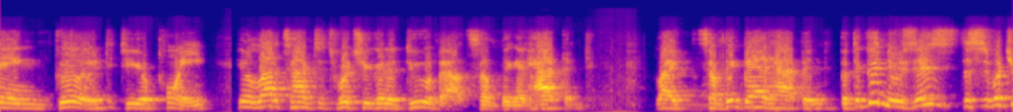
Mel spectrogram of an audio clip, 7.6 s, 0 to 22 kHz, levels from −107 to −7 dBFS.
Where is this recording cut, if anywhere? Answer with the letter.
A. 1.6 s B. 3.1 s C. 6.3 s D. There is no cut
A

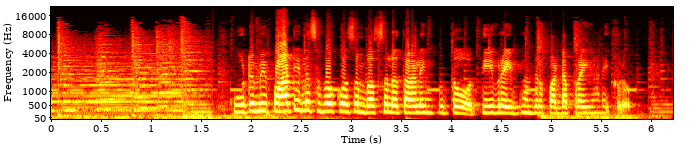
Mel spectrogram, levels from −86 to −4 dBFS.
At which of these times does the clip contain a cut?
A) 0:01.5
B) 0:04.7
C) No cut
A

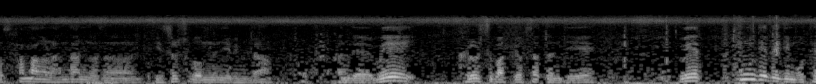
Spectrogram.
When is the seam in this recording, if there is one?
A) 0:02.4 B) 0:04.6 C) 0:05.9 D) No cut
D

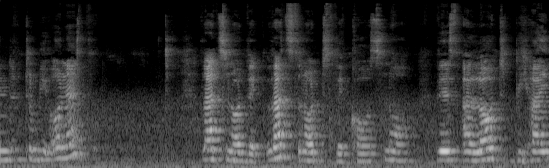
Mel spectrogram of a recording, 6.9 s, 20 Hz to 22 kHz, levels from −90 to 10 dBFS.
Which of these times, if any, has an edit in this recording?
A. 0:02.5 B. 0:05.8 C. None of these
C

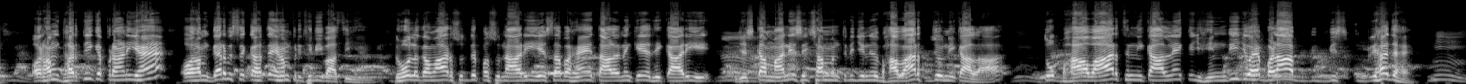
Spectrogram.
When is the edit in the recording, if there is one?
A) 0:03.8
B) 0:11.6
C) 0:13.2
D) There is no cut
A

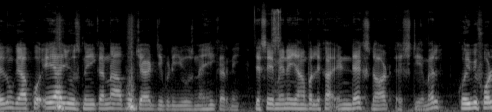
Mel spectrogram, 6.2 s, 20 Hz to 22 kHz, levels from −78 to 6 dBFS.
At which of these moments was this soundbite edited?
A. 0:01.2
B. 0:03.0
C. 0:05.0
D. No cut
B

